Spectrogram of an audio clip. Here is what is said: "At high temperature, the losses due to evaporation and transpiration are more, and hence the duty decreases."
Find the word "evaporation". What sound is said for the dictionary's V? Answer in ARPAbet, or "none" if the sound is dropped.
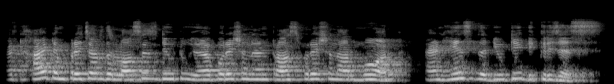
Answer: none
